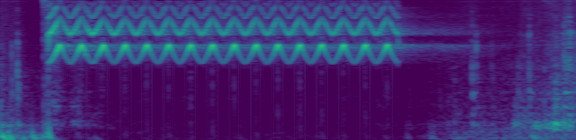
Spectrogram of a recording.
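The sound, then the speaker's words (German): A small personal pocket alarm, a device people use to draw attention and signal that they are in distress and need help, shrieks loudly with a rapid warbling, siren-like tone for about two seconds, as loud as a smoke detector, then cuts off abruptly, leaving faint background noise. “Also das kleine Gerät und dieses kleine Gerät ist so laut wie bei Rauchmelder, dass die Menschen sich aufmerksam machen können und sichtbar machen, dass sie in Not sind, dass sie Hilfe brauchen.”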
